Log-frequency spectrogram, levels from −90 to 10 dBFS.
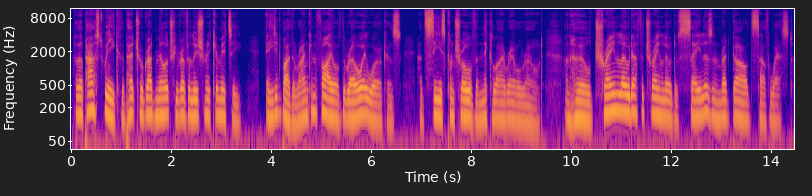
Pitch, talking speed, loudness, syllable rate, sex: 135 Hz, 155 wpm, -18 LUFS, 4.8 syllables/s, male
